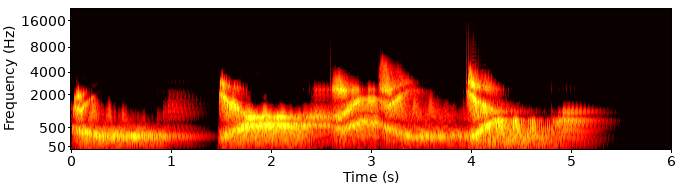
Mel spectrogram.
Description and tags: zarkovox lo
More words in a synthetic alien language? Vocal formants applied to low frequency FM synthesis, some reverb and spectral sweeping.
formant, horror, sci-fi, sound-effect, alien, synth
